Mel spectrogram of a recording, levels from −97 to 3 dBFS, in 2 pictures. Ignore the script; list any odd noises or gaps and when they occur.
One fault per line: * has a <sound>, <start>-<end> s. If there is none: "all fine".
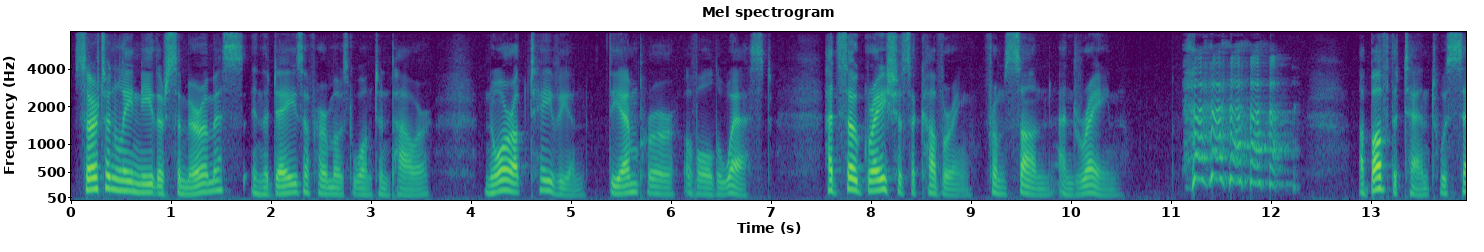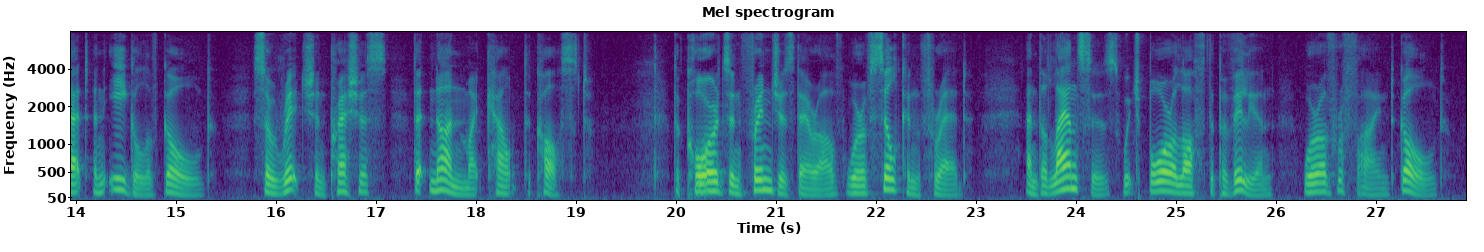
* has a laugh, 11.1-12.3 s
